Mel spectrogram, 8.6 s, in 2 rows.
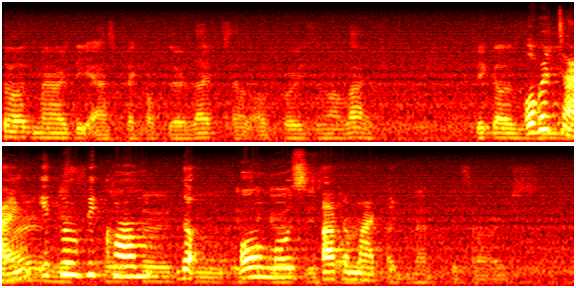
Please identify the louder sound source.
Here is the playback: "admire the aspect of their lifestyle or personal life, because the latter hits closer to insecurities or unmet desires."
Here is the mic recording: user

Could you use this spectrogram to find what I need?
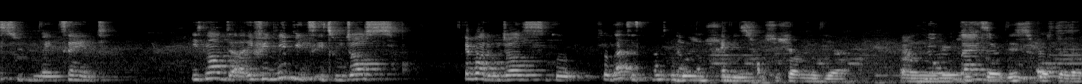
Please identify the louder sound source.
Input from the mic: user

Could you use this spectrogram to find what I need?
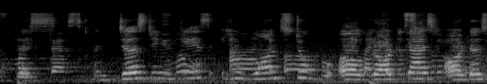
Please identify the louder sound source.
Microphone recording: user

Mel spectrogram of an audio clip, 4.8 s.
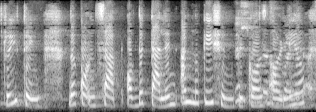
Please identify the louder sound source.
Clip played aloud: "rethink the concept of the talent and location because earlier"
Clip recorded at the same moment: echo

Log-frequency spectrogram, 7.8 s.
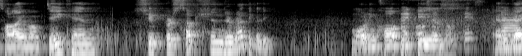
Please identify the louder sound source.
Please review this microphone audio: echo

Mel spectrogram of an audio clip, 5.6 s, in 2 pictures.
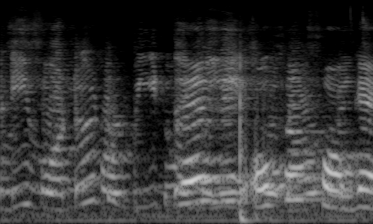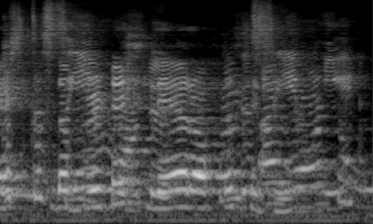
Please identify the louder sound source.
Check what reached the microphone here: user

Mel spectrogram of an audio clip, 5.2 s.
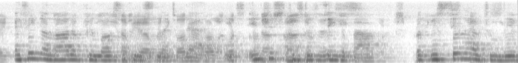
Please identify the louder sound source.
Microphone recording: echo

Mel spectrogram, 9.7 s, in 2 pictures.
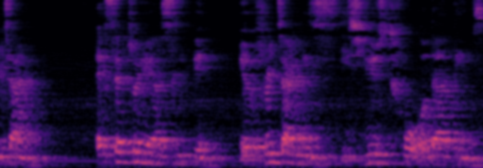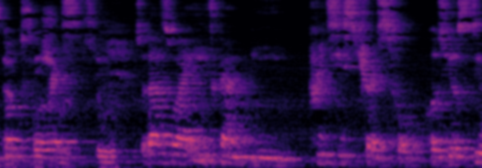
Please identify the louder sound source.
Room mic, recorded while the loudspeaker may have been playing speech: echo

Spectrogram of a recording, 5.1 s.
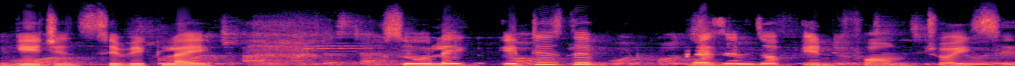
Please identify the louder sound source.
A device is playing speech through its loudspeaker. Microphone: user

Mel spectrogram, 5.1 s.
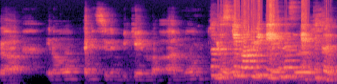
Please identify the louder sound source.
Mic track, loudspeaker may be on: user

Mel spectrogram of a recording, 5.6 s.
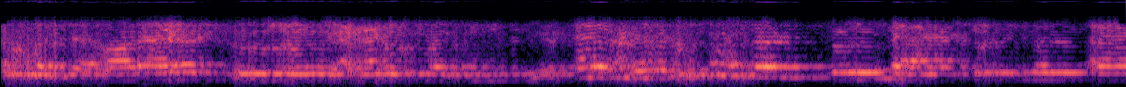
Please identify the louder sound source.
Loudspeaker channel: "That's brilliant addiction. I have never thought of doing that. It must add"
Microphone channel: echo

